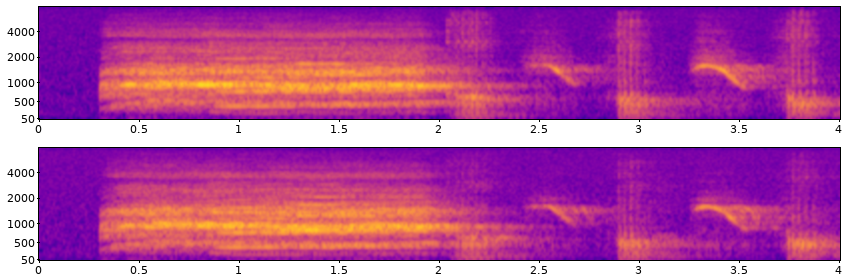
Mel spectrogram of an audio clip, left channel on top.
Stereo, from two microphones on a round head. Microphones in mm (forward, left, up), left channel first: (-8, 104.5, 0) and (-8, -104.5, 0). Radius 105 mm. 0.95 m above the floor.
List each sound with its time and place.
0.3 s a scream: 25° left (ahead or behind), 2.5 m
2.0 s snoring: 85° left, 1.6 m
